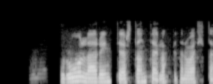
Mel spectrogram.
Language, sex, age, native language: Icelandic, female, 13, Icelandic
